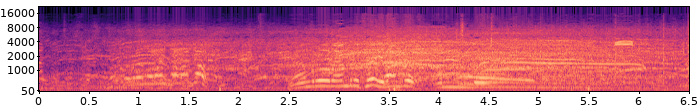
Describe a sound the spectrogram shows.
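A crowd cheers loudly and excitedly.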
